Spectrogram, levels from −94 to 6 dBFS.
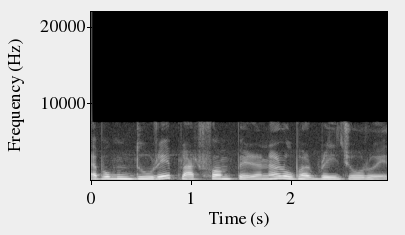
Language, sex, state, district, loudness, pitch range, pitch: Bengali, female, Jharkhand, Sahebganj, -13 LUFS, 205-245 Hz, 225 Hz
